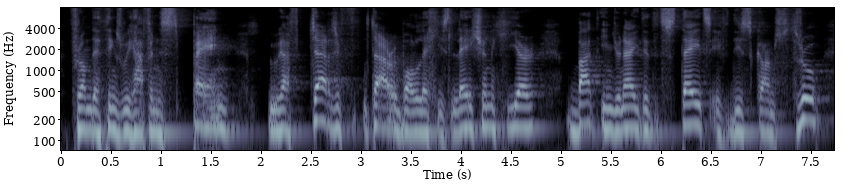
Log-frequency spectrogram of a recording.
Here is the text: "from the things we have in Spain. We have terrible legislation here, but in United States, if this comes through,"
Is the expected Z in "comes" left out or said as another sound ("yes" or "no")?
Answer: yes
